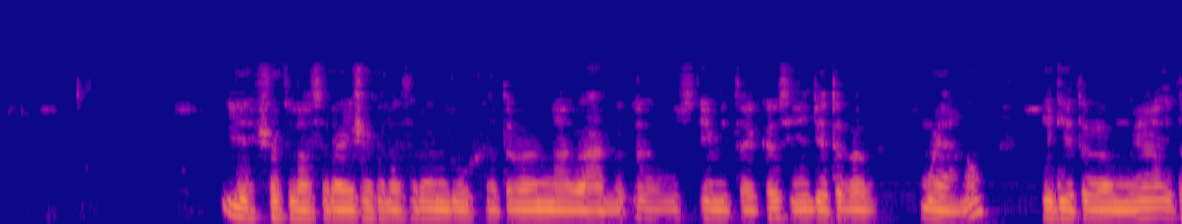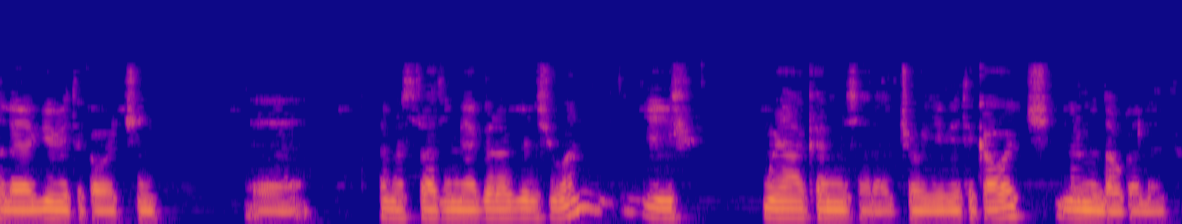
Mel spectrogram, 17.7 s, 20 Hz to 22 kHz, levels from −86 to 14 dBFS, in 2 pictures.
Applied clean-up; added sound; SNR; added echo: none; none; none; reverberation time 0.3 s.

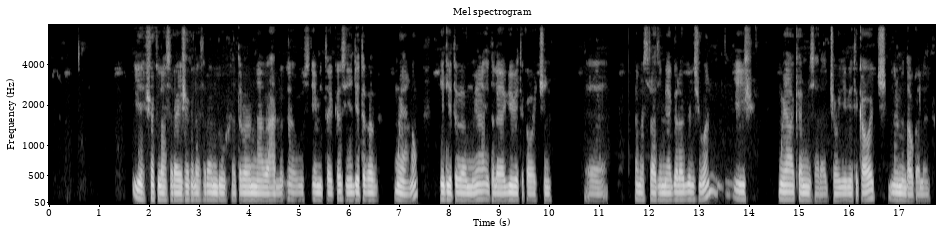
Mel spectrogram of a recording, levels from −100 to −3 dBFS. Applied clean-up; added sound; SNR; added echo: none; none; none; none.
